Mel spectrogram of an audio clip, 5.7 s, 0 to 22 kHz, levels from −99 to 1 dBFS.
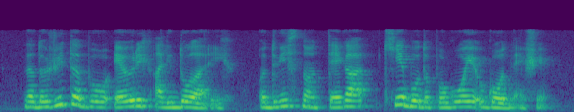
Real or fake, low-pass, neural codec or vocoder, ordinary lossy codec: real; 7.2 kHz; none; none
